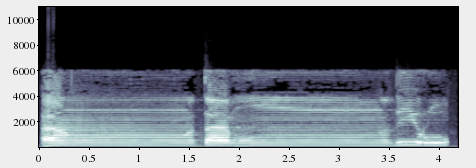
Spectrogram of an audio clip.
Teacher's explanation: اخفاء کی مقدار 1 الف ہے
